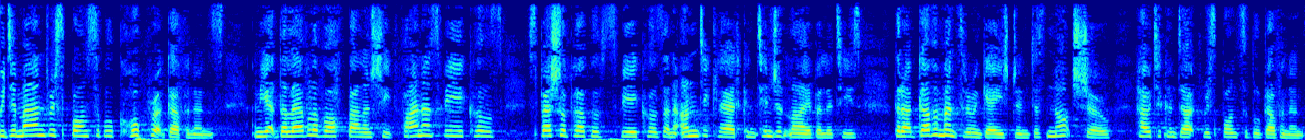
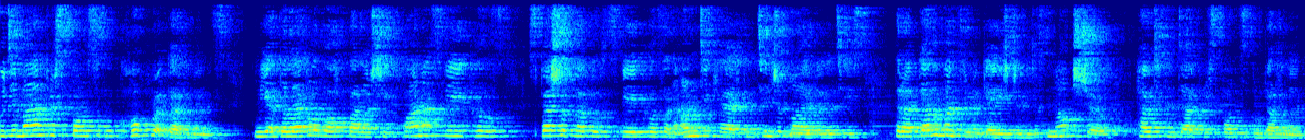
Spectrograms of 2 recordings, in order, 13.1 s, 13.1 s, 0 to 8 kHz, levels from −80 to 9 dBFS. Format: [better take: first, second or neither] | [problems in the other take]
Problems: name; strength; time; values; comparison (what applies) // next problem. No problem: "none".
first | noise reduction (neural separator model SepFormer DNS4)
